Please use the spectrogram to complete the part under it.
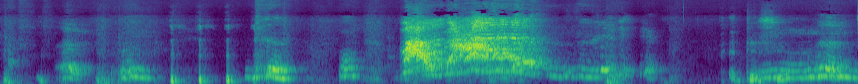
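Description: Small children babble and chatter nearby.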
